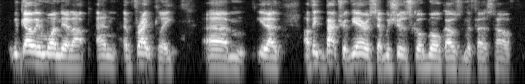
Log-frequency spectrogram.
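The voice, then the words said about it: Strained voice, losing it. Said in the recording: “give my voice a rest ... because I'm losing it ... while you're choking”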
